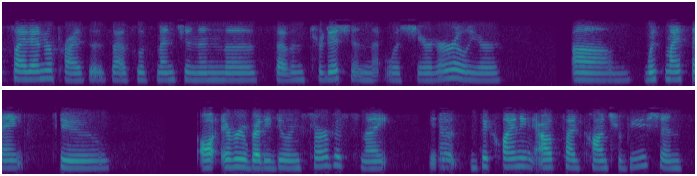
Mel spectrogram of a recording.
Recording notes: from the 100 Pounders Phone Meeting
